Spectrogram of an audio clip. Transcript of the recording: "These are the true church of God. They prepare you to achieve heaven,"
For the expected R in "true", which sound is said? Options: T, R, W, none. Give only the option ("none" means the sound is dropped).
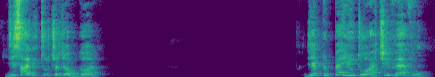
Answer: R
